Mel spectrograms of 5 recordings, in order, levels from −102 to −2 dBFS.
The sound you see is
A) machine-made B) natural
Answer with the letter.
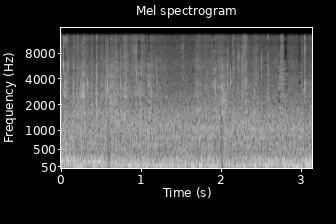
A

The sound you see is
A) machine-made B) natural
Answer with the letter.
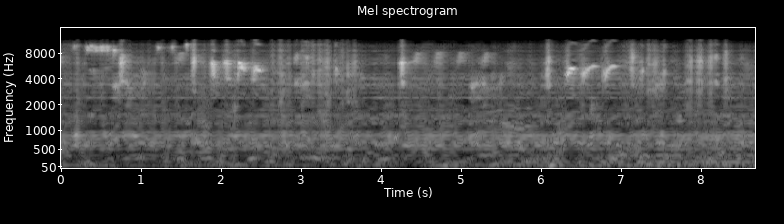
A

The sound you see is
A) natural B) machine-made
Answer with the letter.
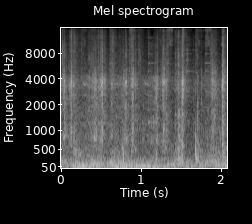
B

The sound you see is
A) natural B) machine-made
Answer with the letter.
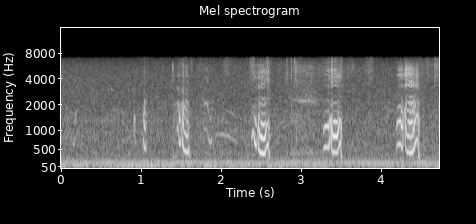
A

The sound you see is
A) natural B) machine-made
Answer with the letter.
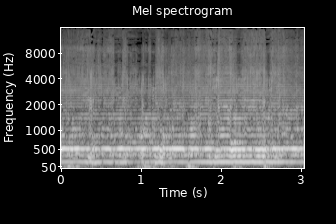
B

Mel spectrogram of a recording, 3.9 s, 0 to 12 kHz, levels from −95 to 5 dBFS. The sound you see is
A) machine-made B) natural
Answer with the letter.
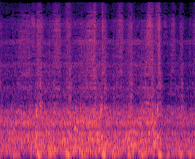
B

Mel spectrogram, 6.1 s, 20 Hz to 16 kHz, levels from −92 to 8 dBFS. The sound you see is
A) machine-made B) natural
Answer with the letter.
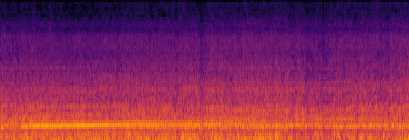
B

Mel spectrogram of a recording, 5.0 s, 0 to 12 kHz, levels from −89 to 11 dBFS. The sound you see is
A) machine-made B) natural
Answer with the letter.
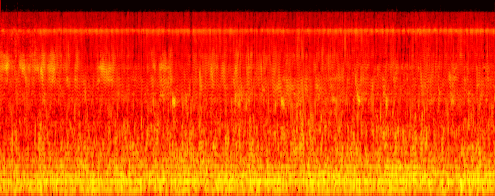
A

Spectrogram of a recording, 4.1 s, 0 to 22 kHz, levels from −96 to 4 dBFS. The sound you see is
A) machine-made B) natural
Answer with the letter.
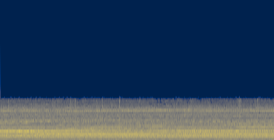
B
